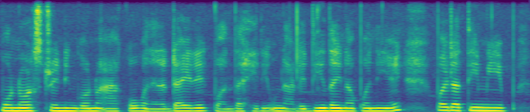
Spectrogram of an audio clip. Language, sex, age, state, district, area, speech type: Nepali, female, 18-30, West Bengal, Kalimpong, rural, spontaneous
